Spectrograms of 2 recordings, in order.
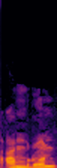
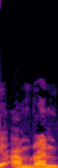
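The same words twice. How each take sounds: First: "عمرن" ending in -un, as amrun; changed to nominative ending. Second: "عمرن" ending in -an, as amran; accusative ending. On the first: Teacher swaps the case for students, "عمرن" ending -un. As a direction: say "عمرن" with a u sound before the final n. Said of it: "کی جگہ عمرن کر دوں". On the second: Teacher shows students the original case, "عمرن" ending -an. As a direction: say "عمرن" with a short a before the final n. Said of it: "عمرن کی جگہ عمرن کر دوں". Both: Shown as a demonstration.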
